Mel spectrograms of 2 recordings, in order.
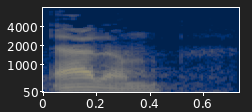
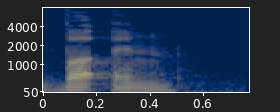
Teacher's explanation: some varieties recently flapping the t between vowels, such as in the word atom, or even turning it into a glottal stop, as in button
